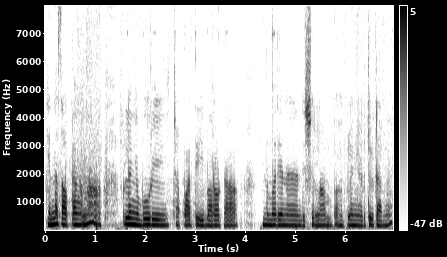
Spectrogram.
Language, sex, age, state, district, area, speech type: Tamil, female, 45-60, Tamil Nadu, Mayiladuthurai, urban, spontaneous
